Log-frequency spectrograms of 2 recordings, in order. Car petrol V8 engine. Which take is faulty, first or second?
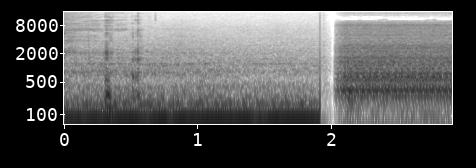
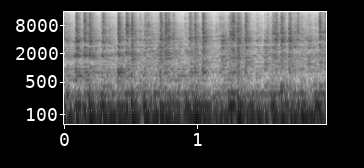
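first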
